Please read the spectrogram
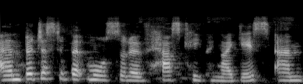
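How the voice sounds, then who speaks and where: A woman with a New Zealand accent speaks in a fairly even intonation. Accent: New Zealand twang. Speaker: recruitment candidate manager. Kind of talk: webinar presentation. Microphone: sound issues in the recording.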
